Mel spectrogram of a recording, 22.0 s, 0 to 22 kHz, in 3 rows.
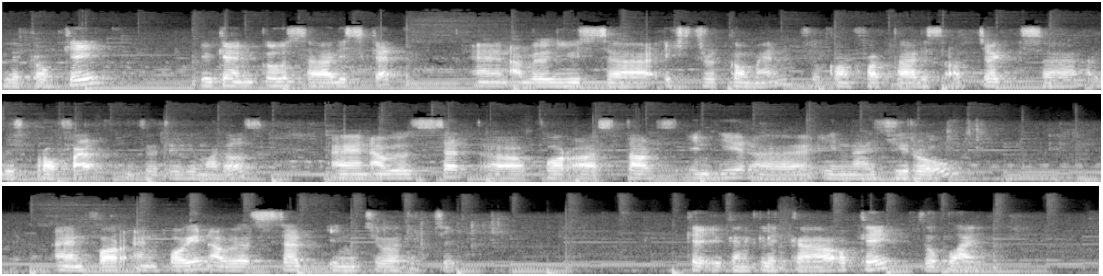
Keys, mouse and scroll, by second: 0.6 click, 2.5 click, 5.3 click, 7.8 click, 12.0 click, 14.4 KP_0, 15.2 click, 17.2-17.7 typing, 18.6 click, 20.7 click.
